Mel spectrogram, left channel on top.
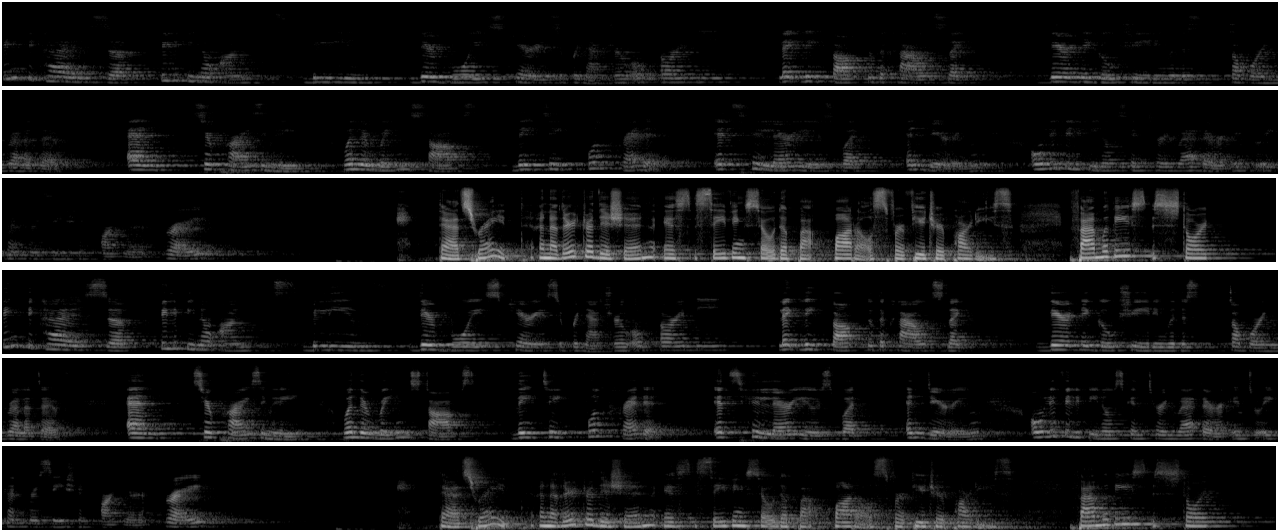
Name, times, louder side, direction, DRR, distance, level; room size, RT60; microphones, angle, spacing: voice 1, 0.0-1.3 1.6-2.5 3.0-3.8 4.1-7.2 7.8-9.6 10.3-12.0 12.3-14.3 14.7-15.8 16.2-17.3 17.8-19.3 19.9-21.3 21.8-27.5, right 4 dB, 85° right, 9 dB, 0.8 m, -42 dB
voice 2, 29.9-37.6, left 5 dB, 50° left, 16 dB, 0.3 m, -30 dB
9.6 x 6.7 x 4.2 m, 1.5 s
head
